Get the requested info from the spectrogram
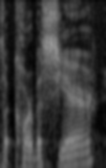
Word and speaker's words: Le Corbusier: You know, one of the key architects, I can't say his name, Le Corbusier? – Something like that, yeah.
